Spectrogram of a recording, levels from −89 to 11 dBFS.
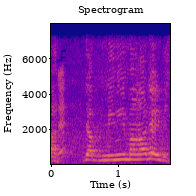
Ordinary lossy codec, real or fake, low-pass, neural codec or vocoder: none; real; 7.2 kHz; none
